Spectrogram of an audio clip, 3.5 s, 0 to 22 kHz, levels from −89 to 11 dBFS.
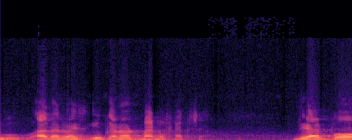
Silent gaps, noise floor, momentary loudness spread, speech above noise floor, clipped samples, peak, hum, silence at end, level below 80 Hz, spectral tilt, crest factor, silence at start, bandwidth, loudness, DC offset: none; -52 dBFS; 18 LU; 32 dB; under 0.1%; -4 dBFS; none; 0 s; -58 dBFS; -8 dB/octave; 18 dB; 0 s; 7.6 kHz; -20 LUFS; under 0.1%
